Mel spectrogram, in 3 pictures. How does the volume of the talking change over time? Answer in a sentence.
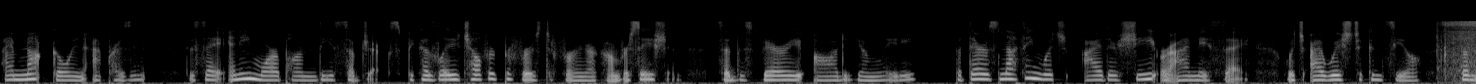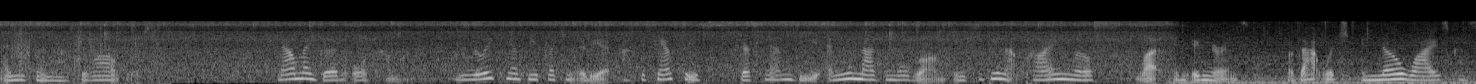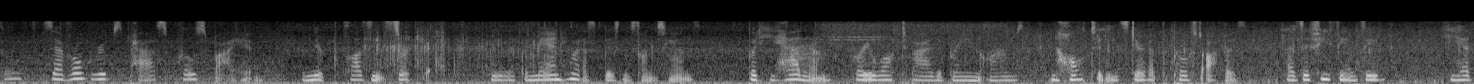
The loudness of the talking goes up.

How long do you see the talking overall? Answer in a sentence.
The talking can be heard for 43 seconds in total.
